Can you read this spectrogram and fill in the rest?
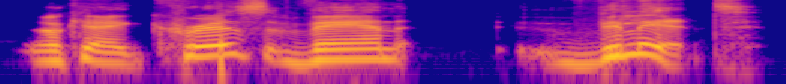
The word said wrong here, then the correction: Van Vliet: It's Van Vliet. – Van Vliet. – Chris Van Vliet. I don't know why my ancestors spell it the way they did, but that I should be an E. V-L-E-E-T would make so much more sense.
